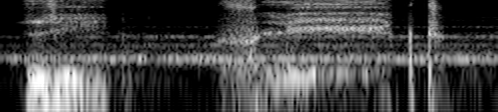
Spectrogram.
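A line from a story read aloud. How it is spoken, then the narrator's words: Whispering. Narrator (German): flüsterte er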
